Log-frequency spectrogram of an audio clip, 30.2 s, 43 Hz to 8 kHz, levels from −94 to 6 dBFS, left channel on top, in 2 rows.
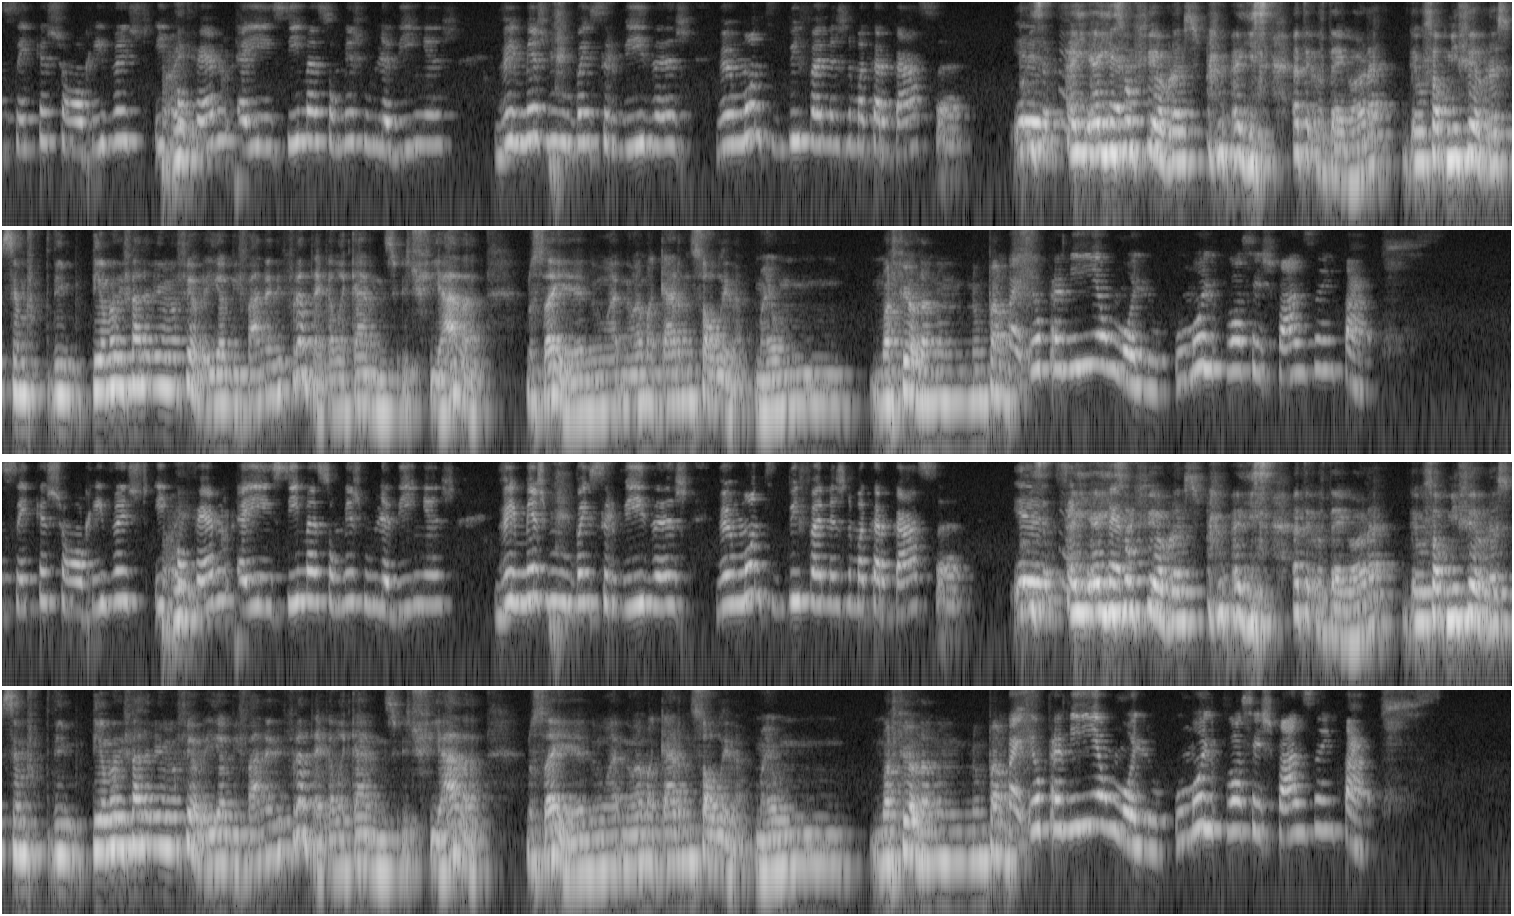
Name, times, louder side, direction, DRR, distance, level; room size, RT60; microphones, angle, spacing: voice 1, 0.0-4.5 4.9-6.8 7.1-9.6 10.1-10.7 11.1-11.3 25.2-29.3, right 1 dB, 45° right, 1.4 m, -25 dB
voice 2, 1.6-2.0 5.5-5.6 10.2-25.4, equal, 20° left, 3.2 m, -21 dB
14.5 x 7.9 x 3.9 m
head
